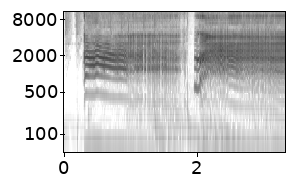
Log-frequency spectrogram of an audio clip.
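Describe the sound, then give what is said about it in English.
A bird call rings out in two loud, shrill cries, the first sliding slowly downward in pitch, then a brief break before a second, harsher wail that holds steady. “Wait, that actually did sound like a bird.”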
